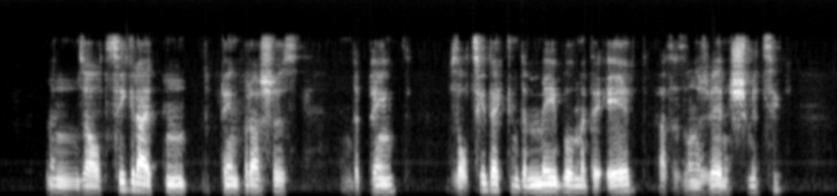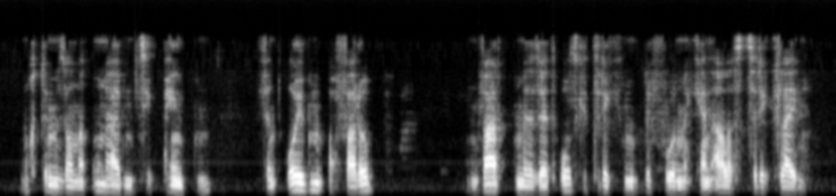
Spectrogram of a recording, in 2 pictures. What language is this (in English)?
Yiddish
